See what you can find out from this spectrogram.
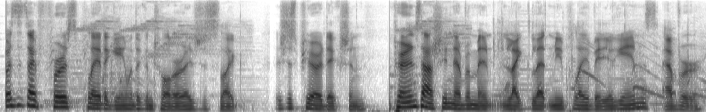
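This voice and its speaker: A man's voice: lowish voice, a little mellow. A man in his twenties speedrunning on a live stream, rambling casually and answering chat between moves.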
